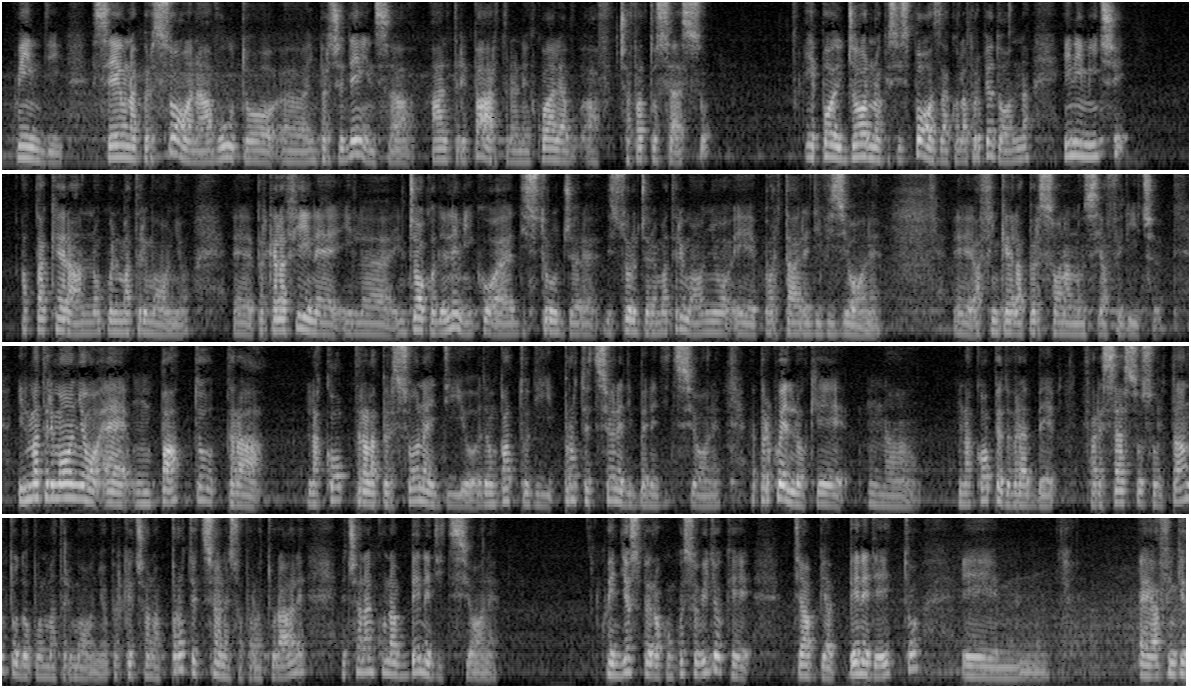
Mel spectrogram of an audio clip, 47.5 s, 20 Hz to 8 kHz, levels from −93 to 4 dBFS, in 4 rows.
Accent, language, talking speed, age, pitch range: native, Italian, 145 wpm, 20-39, 140-175 Hz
